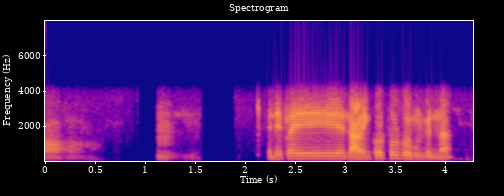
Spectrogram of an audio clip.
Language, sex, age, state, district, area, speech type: Bodo, male, 18-30, Assam, Baksa, rural, conversation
